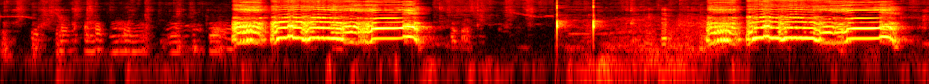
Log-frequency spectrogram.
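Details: Kadaknath rooster crowing twice, each a loud, harmonic, drawn-out call ending in a rising note, separated by a few seconds of quiet clucks.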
